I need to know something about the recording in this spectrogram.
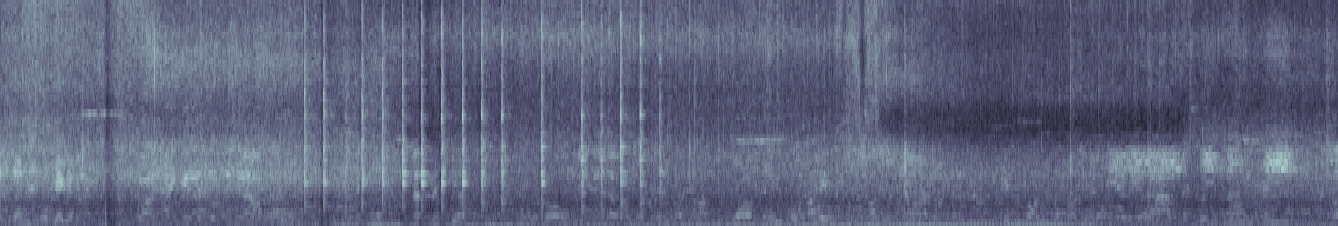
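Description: Patties sizzle on a hot griddle.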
